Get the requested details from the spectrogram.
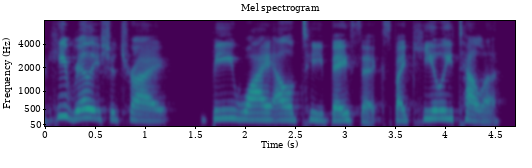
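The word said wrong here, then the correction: Keleigh: Kelly. Her name is pronounced Kelly.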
